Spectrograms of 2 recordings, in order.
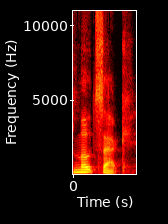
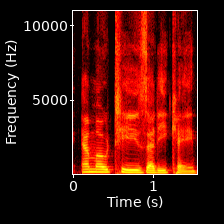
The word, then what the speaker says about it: Motzek: It's Motzek. Motzek. Motzek, just like it's spelled.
